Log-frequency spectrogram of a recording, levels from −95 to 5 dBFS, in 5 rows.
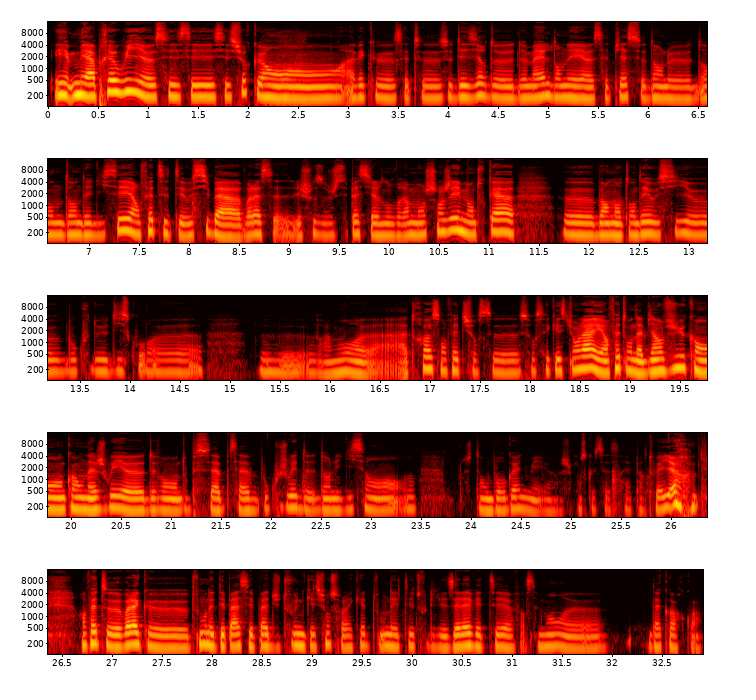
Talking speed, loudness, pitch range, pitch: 240 wpm, -37 LUFS, 170-190 Hz, 180 Hz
